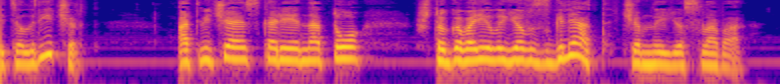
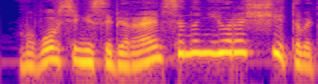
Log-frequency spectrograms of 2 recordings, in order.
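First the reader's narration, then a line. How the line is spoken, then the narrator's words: Cheerful exclamation. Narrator (Russian): весело воскликнул Ричард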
